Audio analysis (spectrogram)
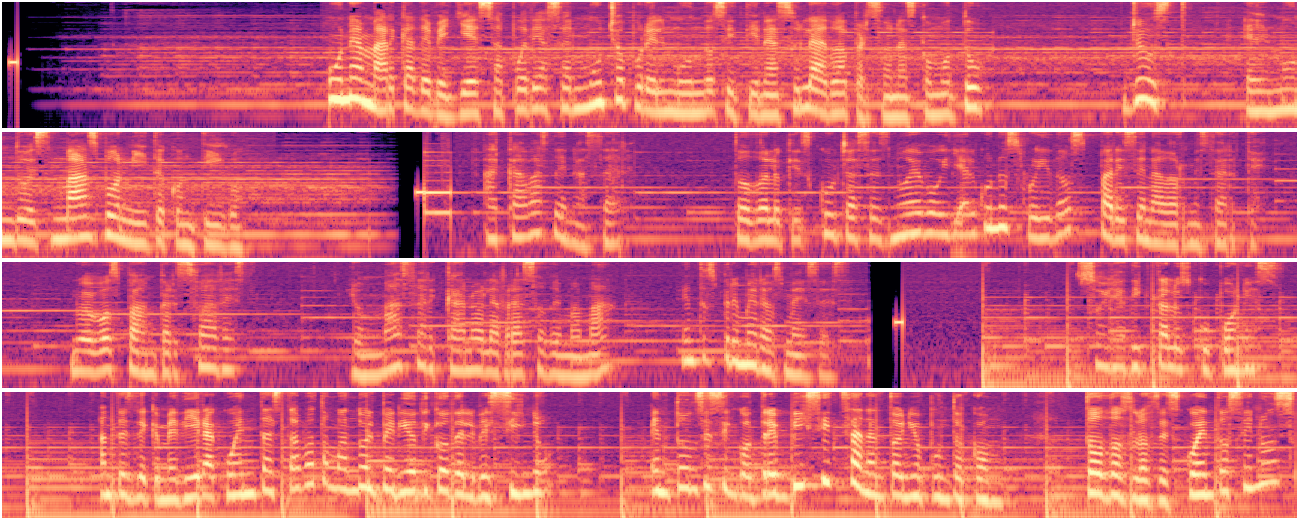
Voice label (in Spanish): comercial neutro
